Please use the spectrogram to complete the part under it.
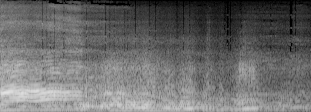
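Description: A dirt bike engine revs loudly close by, then fades into the distance with rising and falling revs.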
